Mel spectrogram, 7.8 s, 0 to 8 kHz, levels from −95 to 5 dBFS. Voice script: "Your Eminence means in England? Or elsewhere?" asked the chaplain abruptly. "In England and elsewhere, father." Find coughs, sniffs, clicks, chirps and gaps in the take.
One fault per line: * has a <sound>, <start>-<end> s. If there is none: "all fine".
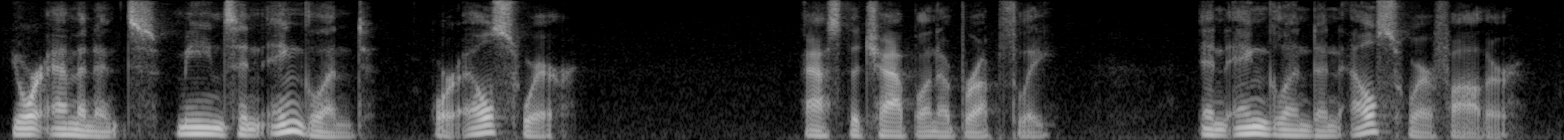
all fine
